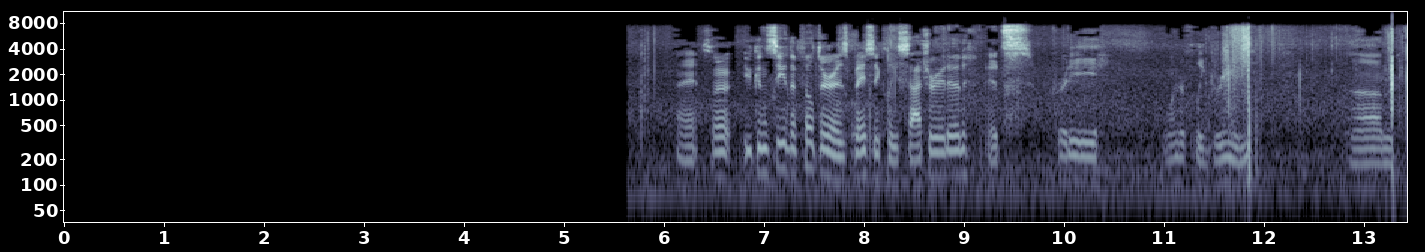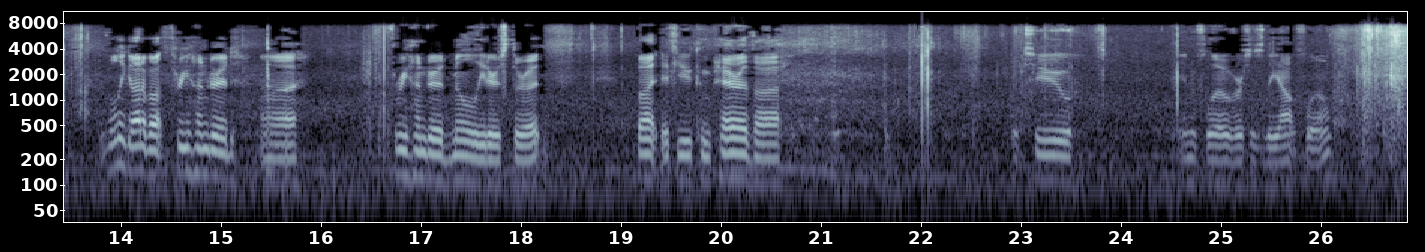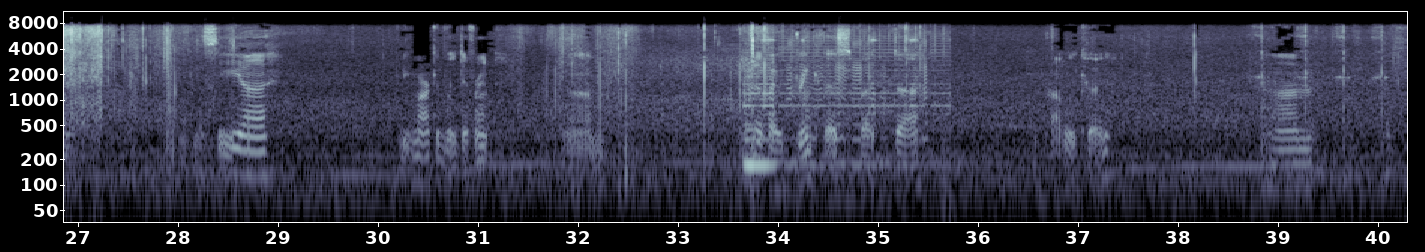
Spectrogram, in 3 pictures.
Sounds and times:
Outside, rural or natural: 5.7 - 40.2
Speech: 6.1 - 11.9, 12.8 - 15.9, 16.7 - 18.3, 19.2 - 20.7, 23.0 - 23.6, 24.6 - 26.2, 28.2 - 29.1, 30.2 - 32.3, 33.7 - 35.6, 36.7 - 37.4, 38.8 - 39.5.

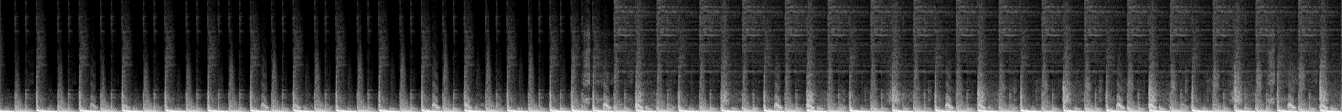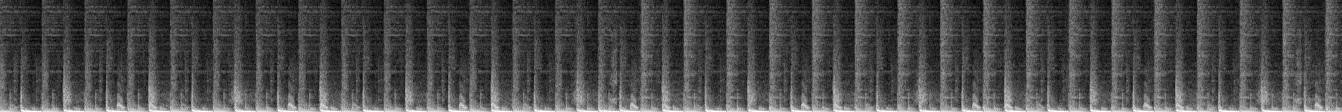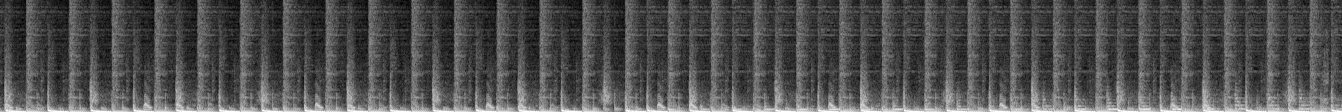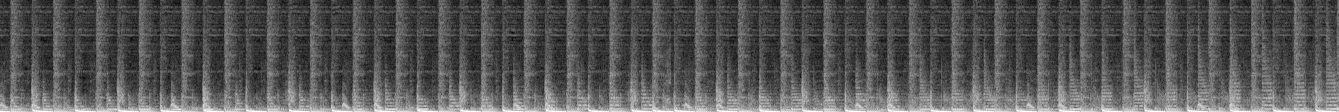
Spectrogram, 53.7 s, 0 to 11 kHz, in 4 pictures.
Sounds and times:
Music: 0.0 - 53.6.

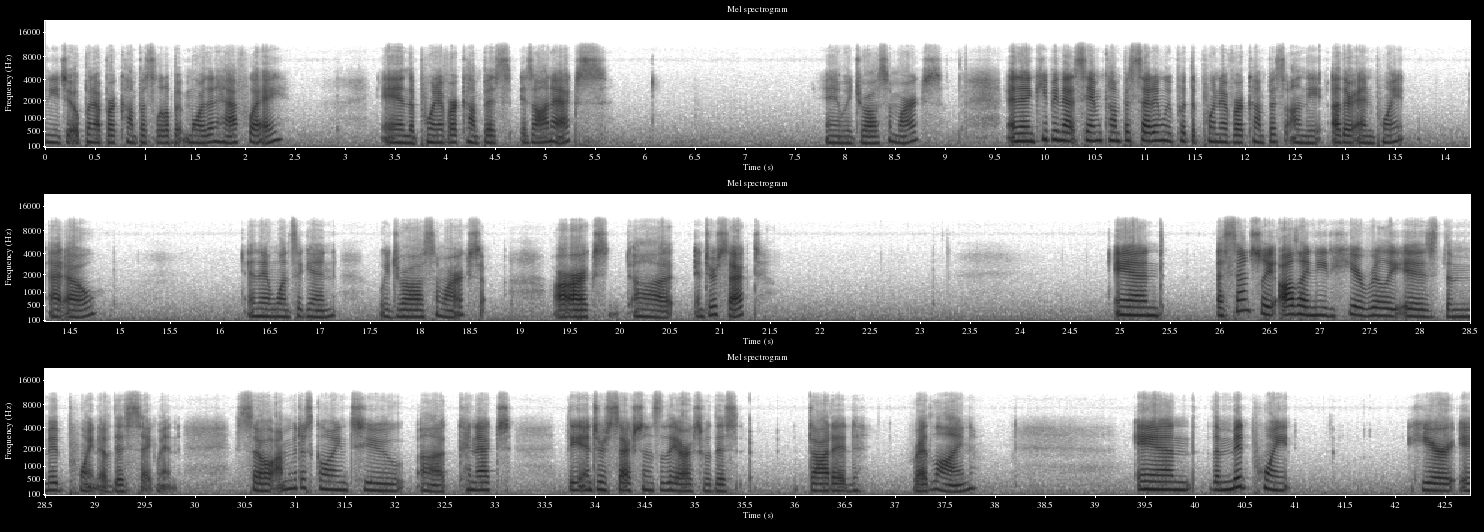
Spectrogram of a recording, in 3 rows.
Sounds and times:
Speech: 0.0 - 2.4, 3.4 - 5.6, 7.8 - 9.0, 9.6 - 13.6, 14.3 - 14.8, 16.2 - 18.7, 19.3 - 21.5, 24.9 - 25.4, 26.0 - 37.9, 39.4 - 41.0, 42.2 - 42.7.

